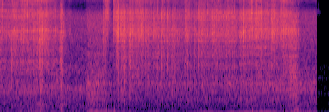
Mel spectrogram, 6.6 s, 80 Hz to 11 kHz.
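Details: Pampa Hogar ARC 200 inverter stick welder, 160 A, fill pass: steady frying crackle with no popping or sputtering; smooth, healthy stick weld in progress.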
